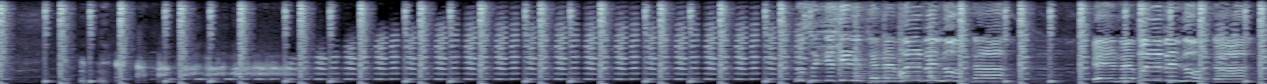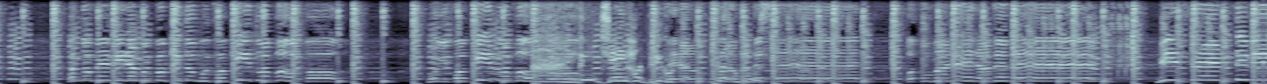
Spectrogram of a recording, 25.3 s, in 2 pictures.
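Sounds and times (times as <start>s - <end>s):
reggaeton music: 0.0s - 25.3s
laughter: 0.6s - 3.2s.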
